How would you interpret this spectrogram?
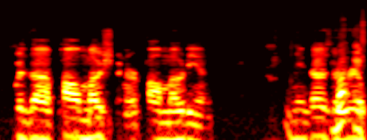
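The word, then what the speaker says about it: Motian: Excuse me, it's Modian. That's what I thought. It is Modian. Says Mr. Expert Jazz. No, I don't know. You say Motion, I say Modian.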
